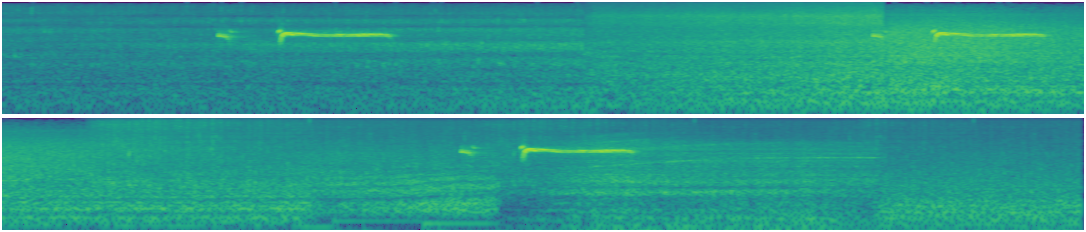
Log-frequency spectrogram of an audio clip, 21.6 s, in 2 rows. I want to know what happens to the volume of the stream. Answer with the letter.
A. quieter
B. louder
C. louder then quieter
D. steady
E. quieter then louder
C.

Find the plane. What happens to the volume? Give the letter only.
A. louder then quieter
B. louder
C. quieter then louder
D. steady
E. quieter
B.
